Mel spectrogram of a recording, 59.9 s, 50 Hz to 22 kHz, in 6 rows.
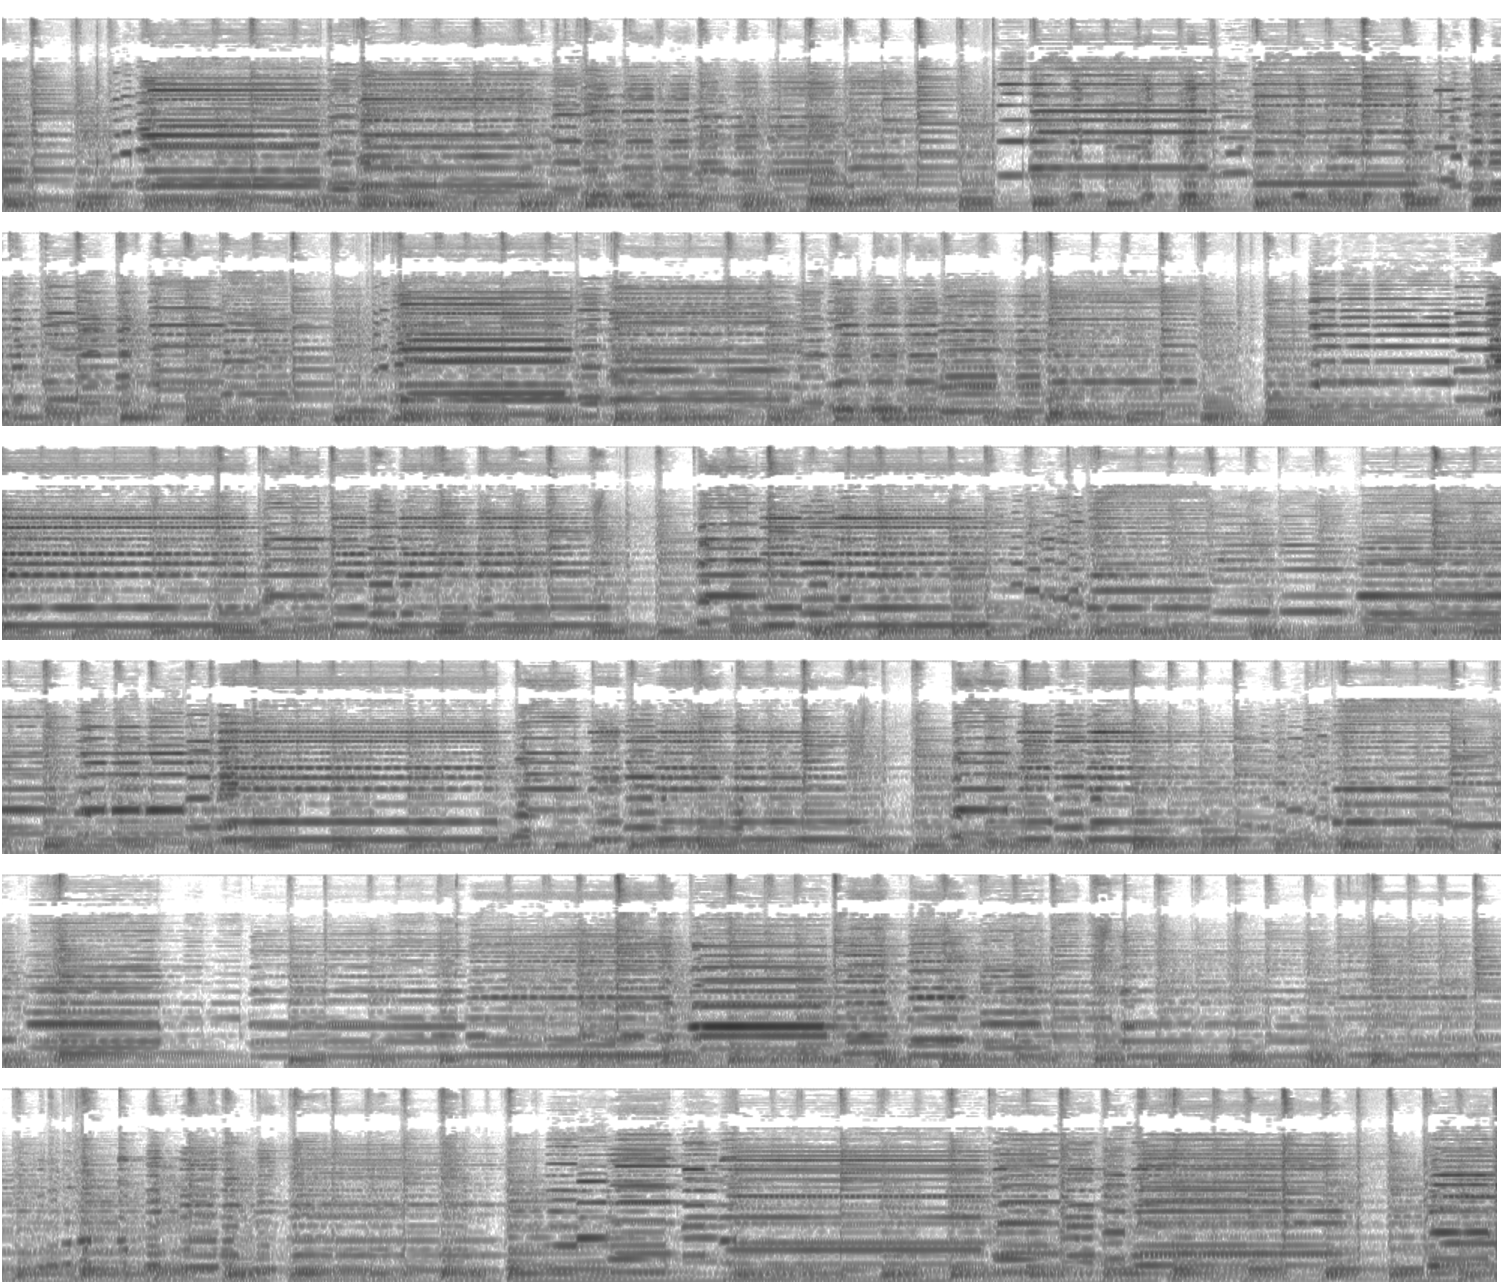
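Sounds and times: bandoneon: 0:00.0 - 0:59.9
nylon-string guitar: 0:00.0 - 0:59.9.

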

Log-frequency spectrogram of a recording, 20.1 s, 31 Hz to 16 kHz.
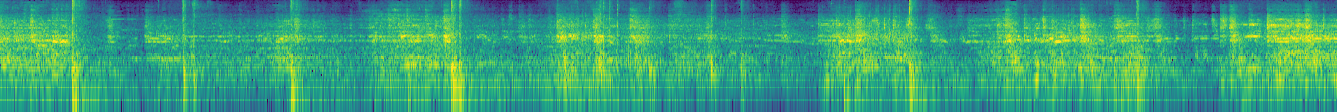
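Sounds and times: sharp bangs: 0:02.6 - 0:03.3, 0:04.3 - 0:04.9, 0:06.6 - 0:07.3.

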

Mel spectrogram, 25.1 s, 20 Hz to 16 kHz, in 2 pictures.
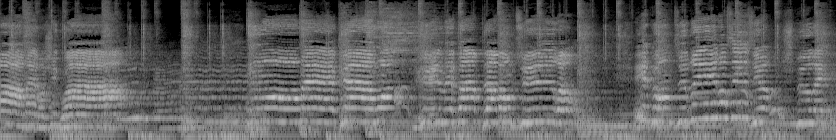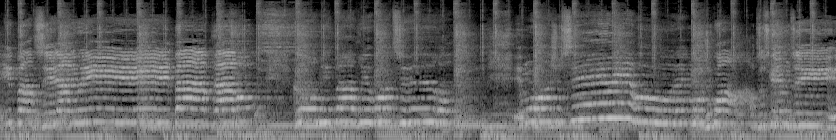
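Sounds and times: woman singing into microphone: 0:00.0 - 0:02.1, 0:03.7 - 0:08.7, 0:09.5 - 0:16.4, 0:17.0 - 0:19.4, 0:20.2 - 0:25.0
musical accompaniment: 0:00.0 - 0:25.0.

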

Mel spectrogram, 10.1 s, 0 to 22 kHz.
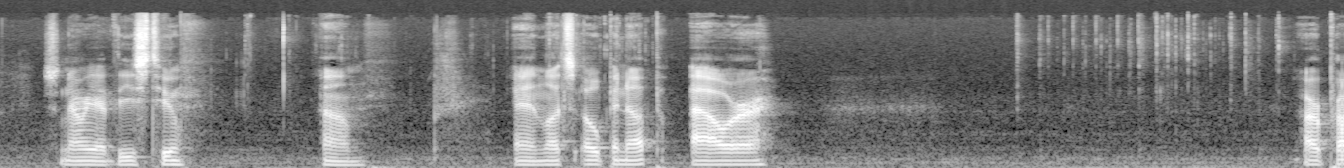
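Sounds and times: computer keyboard typing: 0:07.6 - 0:09.8.

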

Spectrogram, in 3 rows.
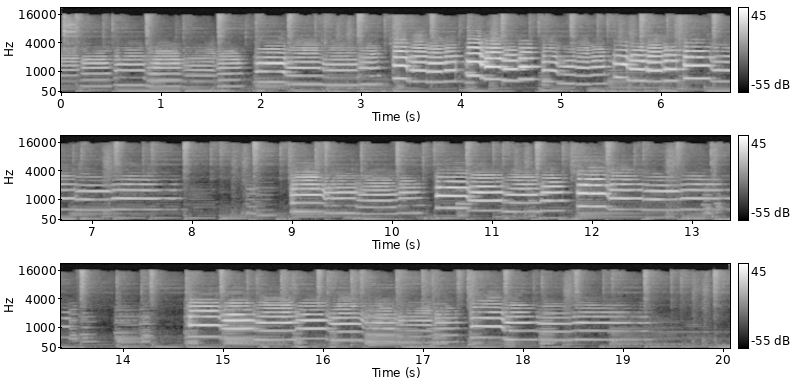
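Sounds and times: solo trumpet playing: 0:00.0 - 0:08.0, 0:09.0 - 0:13.8, 0:14.6 - 0:19.6.

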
